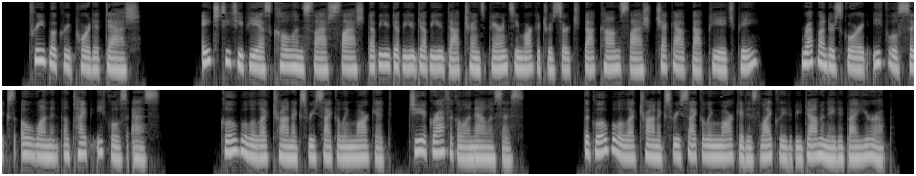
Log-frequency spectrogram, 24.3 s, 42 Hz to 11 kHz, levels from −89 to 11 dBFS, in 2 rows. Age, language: 50-69, English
